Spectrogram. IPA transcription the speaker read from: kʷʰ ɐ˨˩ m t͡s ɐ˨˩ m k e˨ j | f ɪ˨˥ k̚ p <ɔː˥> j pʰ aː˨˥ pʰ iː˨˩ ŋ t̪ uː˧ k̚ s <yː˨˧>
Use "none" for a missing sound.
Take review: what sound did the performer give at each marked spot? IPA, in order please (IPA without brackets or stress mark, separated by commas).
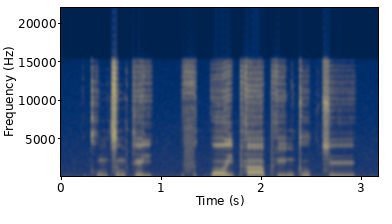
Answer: ɔː˥, yː˨˧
